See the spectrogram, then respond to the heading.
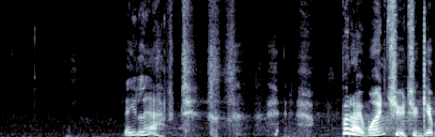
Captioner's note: laughing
